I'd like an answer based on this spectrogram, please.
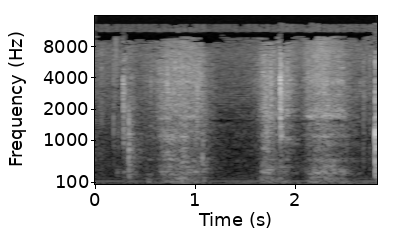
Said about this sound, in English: These dice. We will roll for a high number, eh?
